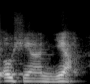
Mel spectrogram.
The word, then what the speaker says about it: Oceania: I always say Oceania. The I is silent, just Oceania.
